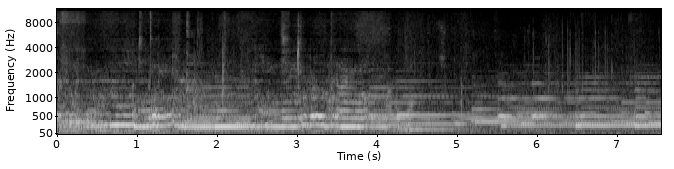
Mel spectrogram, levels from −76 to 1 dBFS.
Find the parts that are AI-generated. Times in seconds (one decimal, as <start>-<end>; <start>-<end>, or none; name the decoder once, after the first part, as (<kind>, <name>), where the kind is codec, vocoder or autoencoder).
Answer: 0.0-1.6 (codec, SNAC); 2.4-3.9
